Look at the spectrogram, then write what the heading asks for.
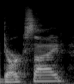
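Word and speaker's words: Darkseid: 1,870 is dark side it looks like seed but as Yellow Lantern you pronounce it dark side um so he's there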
